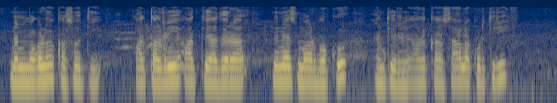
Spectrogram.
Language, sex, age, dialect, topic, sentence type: Kannada, male, 18-24, Northeastern, banking, question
